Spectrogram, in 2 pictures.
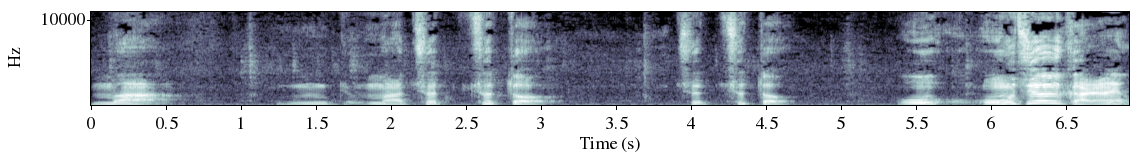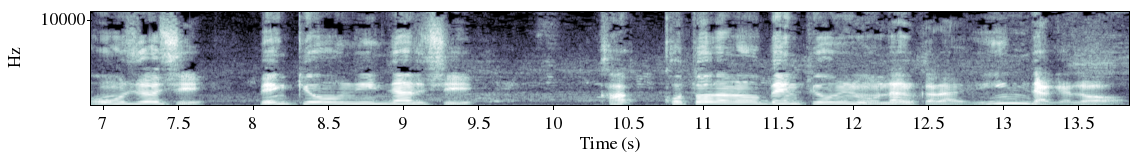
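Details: Aphasia after a cerebral hemorrhage, with hemiplegia, during spontaneous speech. Speech is halting, with repeated syllables and repeated phrases.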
